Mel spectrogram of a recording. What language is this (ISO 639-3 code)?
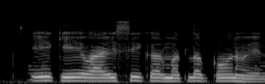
hne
